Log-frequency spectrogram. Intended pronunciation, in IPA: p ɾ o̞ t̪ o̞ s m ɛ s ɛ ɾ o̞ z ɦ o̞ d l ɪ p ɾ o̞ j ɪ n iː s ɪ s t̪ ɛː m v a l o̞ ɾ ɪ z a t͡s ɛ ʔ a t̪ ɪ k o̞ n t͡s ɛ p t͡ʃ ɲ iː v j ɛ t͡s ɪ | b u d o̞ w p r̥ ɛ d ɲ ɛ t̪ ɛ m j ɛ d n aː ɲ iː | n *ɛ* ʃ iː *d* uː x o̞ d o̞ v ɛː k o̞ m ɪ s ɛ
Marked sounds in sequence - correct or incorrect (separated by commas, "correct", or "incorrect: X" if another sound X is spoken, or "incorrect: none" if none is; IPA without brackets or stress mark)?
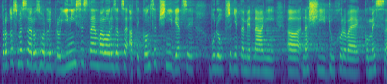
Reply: incorrect: a, correct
